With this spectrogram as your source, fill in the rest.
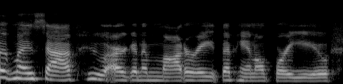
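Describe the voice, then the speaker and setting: At a moderate pace, a woman speaks in a normal speaking voice with lively intonation. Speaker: graduate school dean. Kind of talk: welcome remarks on webinar. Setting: video call.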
